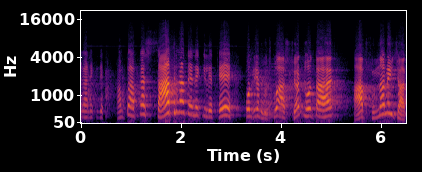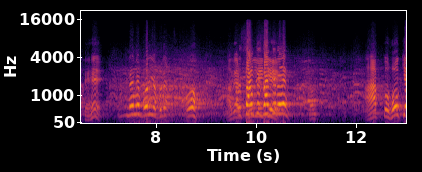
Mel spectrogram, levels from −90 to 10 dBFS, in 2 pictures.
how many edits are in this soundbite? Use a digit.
1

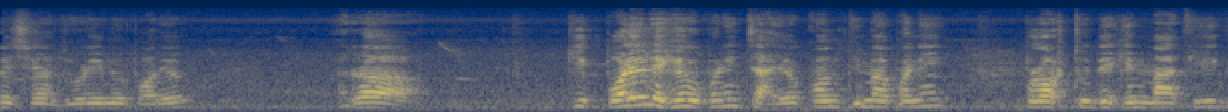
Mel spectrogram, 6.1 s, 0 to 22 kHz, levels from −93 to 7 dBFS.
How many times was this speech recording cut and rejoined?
0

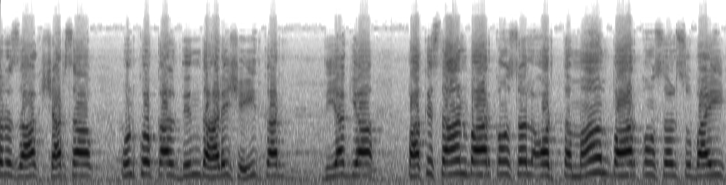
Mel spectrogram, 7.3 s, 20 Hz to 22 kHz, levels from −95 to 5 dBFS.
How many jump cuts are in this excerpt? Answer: 1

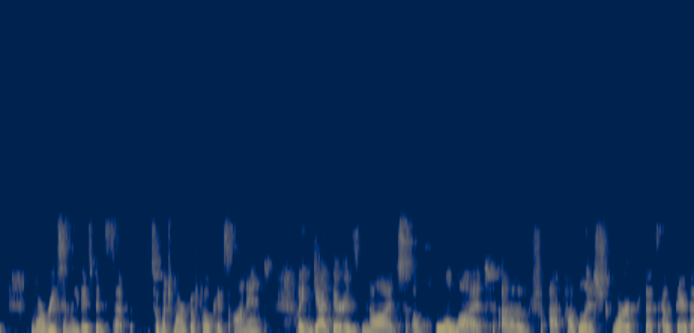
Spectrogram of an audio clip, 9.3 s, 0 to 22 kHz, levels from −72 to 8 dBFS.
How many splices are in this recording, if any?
1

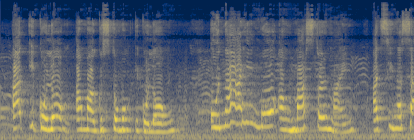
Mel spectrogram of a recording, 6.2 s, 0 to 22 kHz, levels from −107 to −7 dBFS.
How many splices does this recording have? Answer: 0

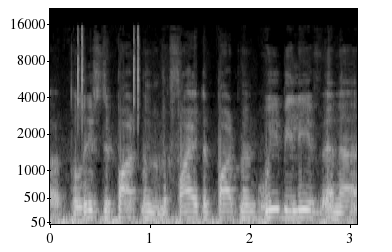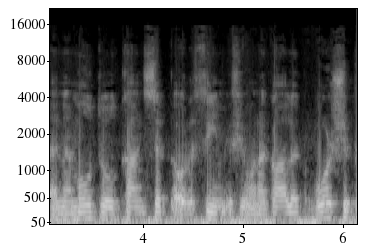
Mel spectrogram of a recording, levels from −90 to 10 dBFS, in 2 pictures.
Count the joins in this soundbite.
1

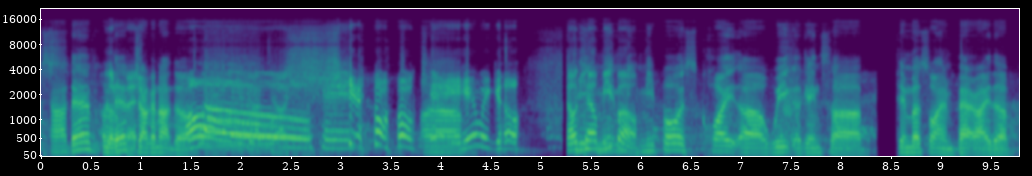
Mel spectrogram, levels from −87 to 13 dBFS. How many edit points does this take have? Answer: 0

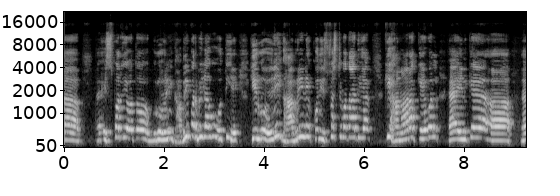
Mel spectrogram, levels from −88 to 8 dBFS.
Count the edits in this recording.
0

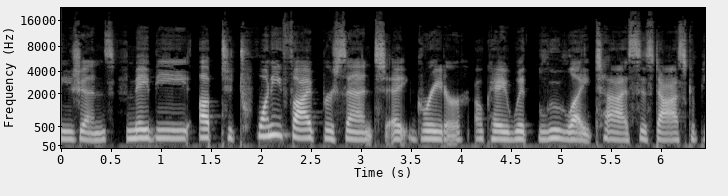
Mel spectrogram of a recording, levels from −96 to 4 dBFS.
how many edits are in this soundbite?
0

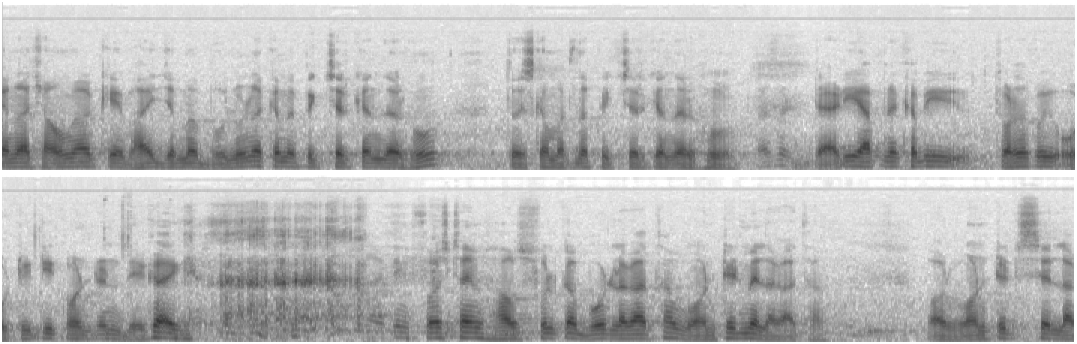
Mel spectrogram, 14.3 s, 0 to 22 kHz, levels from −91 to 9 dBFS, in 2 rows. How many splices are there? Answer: 2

